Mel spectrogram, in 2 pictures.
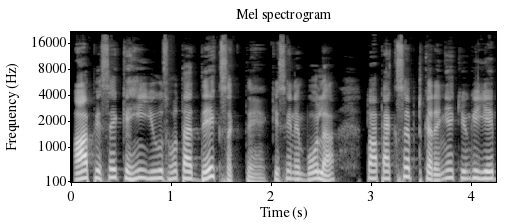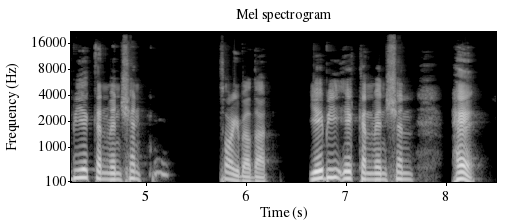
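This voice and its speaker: An English teacher gives a classroom grammar lesson, mixing Hindi and English, reading English sentences slowly and asking and answering his own questions. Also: on the high side, animated, darkish tone, no room sound, clean studio sound. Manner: mixes Hindi and English, reads English lines slowly; addresses students as children, asks and answers his own questions.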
